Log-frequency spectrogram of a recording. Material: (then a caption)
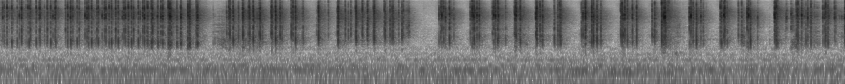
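Laminate. Both hands with long pink fake nails tap rapidly on a flat gray wood-grain plank laminate floor. The result is a dense run of sharp, bright clicks that die away almost instantly, with brief pauses between bursts and a faint low hum underneath.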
